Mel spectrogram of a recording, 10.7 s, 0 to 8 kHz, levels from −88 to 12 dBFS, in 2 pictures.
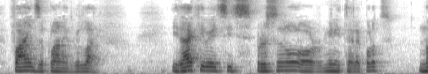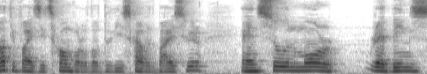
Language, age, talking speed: English, 30-49, 135 wpm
